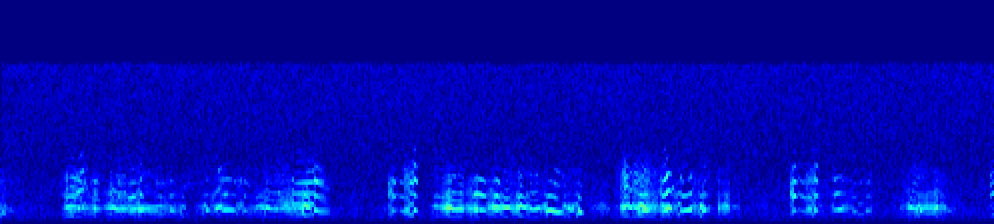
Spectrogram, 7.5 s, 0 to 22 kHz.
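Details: Lesser white-fronted geese near Pasohlávky, South Moravian region, Czech Republic, 29 December 2022, giving high, squeaky yelping calls in quick chattering bursts, several birds overlapping with brief pauses between volleys.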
